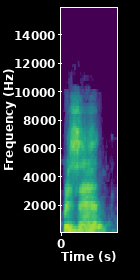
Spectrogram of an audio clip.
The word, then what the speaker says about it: present: example if we say present present so present is a verb present is a noun so present is stressed on the second syllable while present as a gift is stressed on the first syllable like example record record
